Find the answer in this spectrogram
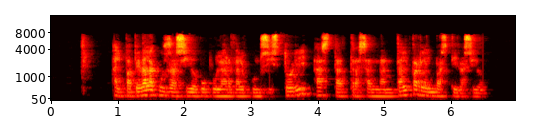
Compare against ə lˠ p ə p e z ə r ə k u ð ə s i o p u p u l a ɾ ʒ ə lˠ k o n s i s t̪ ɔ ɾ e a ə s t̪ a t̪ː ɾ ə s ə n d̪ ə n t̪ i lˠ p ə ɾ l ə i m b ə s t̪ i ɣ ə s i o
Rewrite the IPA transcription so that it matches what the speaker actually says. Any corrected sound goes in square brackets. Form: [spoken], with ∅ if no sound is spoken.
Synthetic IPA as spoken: ə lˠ p ə p e [ð] ə [l] ə k u [z] ə s i o p u p u l a ɾ [ð] ə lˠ k [u] n s i s t̪ ɔ ɾ [i] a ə s t̪ a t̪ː ɾ ə s ə n d̪ ə n t̪ [a] lˠ p ə ɾ l ə i m b ə s t̪ i ɣ ə s i o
